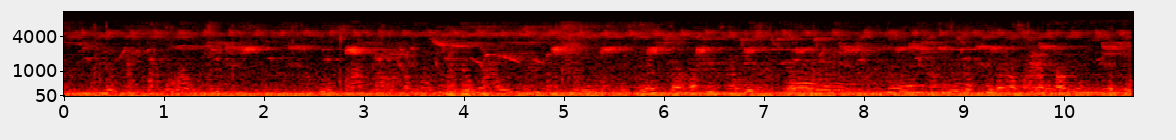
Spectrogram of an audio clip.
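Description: Outdoor ambience: a steady high insect drone with short bird chirps repeating throughout, over a low rumble.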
